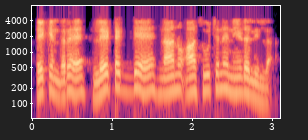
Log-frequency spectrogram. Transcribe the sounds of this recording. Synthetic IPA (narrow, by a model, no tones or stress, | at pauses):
eːkend̪ɐɾe̞leːʈɐk̚ːe̞naːnuʔaːsuːt͡ʃɐne̞niːɽɐlilːɐ̰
